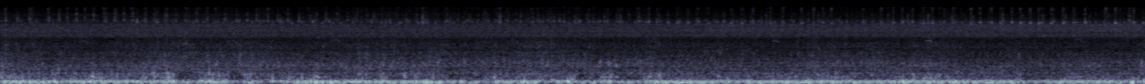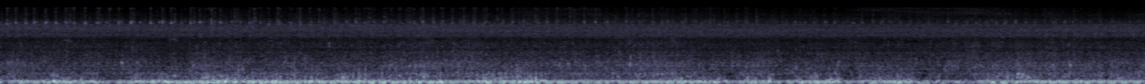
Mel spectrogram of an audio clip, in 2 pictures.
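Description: A motor cruiser's engine running steadily at low canal-cruising speed: an even, low hum with a wash of noise above it.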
